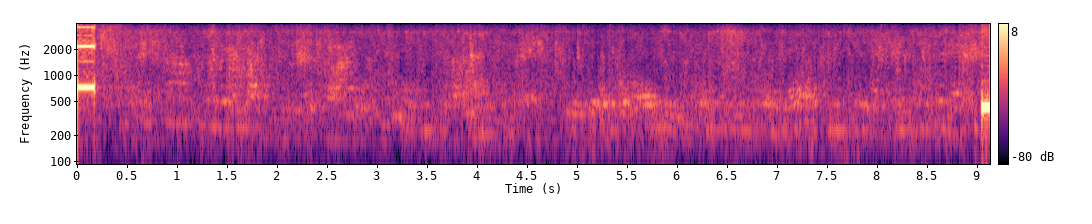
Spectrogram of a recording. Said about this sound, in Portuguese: Sua chamada está sendo encaminhada para a caixa postal e estará sujeita à cobrança após o sinal. Deixe seu recado.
